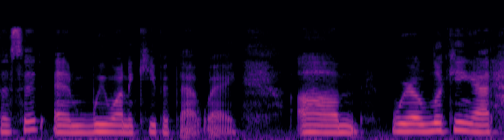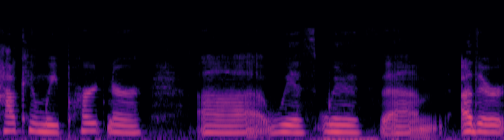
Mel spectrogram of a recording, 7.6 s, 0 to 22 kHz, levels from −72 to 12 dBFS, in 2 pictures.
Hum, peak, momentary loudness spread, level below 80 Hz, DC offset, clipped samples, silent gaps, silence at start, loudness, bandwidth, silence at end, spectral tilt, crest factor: none; -14 dBFS; 10 LU; -54 dBFS; under 0.1%; under 0.1%; none; 0 s; -31 LUFS; 10.5 kHz; 0 s; -6.5 dB/octave; 16 dB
